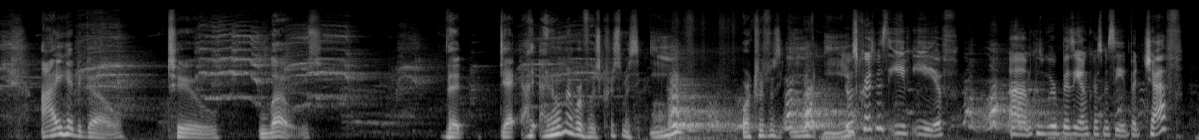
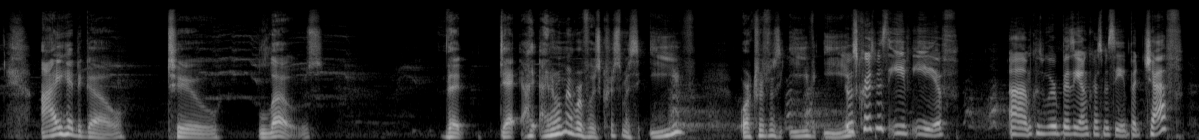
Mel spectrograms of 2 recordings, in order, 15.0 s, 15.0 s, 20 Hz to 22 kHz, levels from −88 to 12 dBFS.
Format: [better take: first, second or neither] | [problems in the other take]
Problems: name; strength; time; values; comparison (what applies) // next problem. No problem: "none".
second | animal sounds; loud; throughout; 5 dB below the speech; faint in the second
